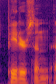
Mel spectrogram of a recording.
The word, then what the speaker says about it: Pettersson: Basically, Elias Peterson, and that's how he wants it pronounced, by the way, Peterson. – Even though there's people say Pettersson. – Pettersson, yeah, that's wrong. – Yeah. – They asked him what he wanted, and he he's told the reporters how he would prefer his name be pronounced, and it's Peterson.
